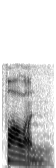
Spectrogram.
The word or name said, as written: fallen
